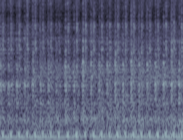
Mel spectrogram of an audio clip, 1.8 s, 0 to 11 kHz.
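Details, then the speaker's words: Suzuki Burgman 400 scooter idling on its center stand: sharp, regular low knock on every turn, about ten a second, clear over the exhaust; owner fairly sure it is the crank, a bad crank pin bearing. "but that's the noise it's got a knock pretty sure it's the uh crank it's in there"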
